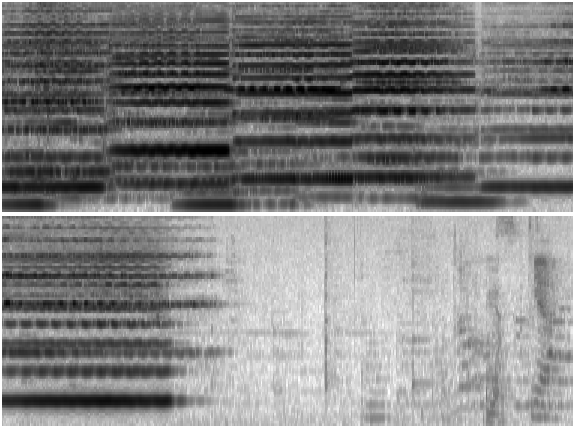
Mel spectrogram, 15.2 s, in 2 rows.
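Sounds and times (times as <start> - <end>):
violin: 0.0 - 10.9.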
